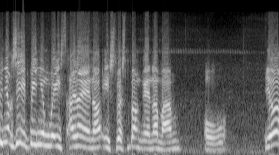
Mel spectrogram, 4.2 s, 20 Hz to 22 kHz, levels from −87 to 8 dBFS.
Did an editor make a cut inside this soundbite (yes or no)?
no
